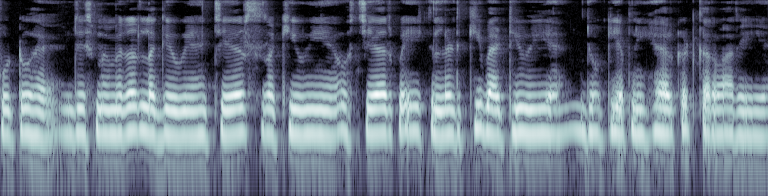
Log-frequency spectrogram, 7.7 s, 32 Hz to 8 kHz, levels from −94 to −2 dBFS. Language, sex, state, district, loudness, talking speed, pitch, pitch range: Hindi, female, Uttar Pradesh, Etah, -15 LUFS, 205 wpm, 185 Hz, 180-190 Hz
